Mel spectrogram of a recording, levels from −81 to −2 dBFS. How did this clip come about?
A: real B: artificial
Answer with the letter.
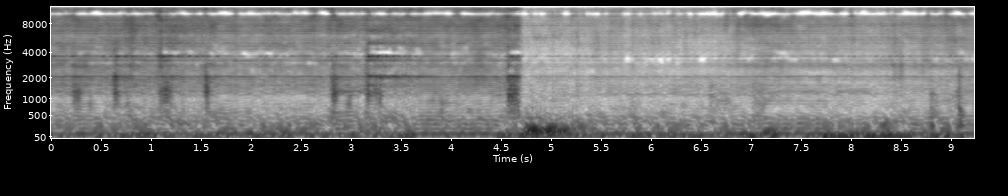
B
